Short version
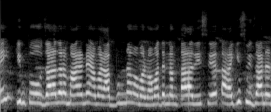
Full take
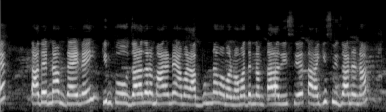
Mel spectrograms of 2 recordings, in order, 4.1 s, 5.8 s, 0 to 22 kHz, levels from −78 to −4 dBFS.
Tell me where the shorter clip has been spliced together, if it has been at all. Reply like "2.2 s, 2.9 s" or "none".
none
